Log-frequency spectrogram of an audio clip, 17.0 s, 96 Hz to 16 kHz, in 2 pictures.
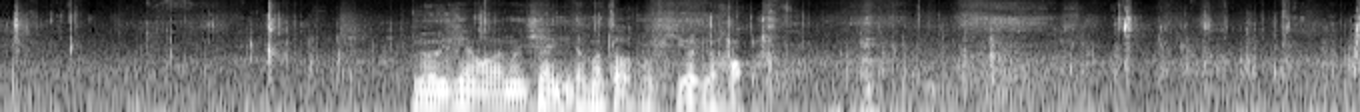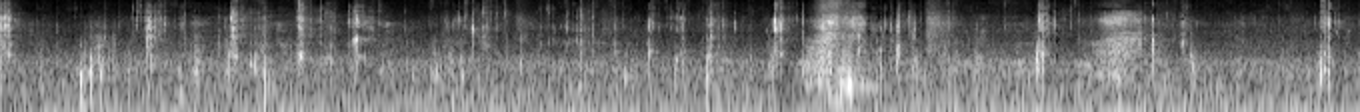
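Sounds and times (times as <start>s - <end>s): lips and teeth clicking: 0.0s - 2.3s, 8.5s - 16.1s
wet biting and chewing: 0.0s - 3.2s, 4.5s - 17.0s.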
